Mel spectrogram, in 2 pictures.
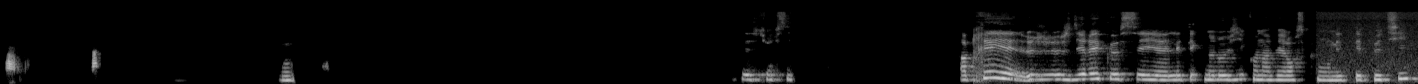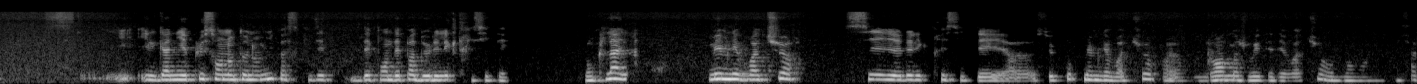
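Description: Noise suppressor catching up, from 13.15 to 18.43 s: the room noise jumps about 22 dB around 13 s, the suppressor's estimate lags, and the noise comes through with less reduction at first, then sinks by about 8 dB over 5.28 s as it adapts.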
